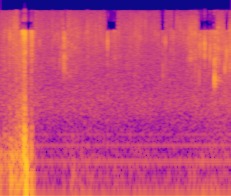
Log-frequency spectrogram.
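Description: A single short, loud thump close to the microphone about a quarter second in, as a hand brushes and knocks against the camera, followed by a few faint ticks.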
